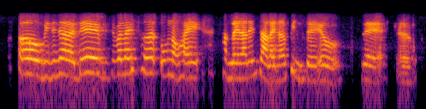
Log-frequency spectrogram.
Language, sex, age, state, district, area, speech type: Bodo, female, 18-30, Assam, Chirang, urban, conversation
